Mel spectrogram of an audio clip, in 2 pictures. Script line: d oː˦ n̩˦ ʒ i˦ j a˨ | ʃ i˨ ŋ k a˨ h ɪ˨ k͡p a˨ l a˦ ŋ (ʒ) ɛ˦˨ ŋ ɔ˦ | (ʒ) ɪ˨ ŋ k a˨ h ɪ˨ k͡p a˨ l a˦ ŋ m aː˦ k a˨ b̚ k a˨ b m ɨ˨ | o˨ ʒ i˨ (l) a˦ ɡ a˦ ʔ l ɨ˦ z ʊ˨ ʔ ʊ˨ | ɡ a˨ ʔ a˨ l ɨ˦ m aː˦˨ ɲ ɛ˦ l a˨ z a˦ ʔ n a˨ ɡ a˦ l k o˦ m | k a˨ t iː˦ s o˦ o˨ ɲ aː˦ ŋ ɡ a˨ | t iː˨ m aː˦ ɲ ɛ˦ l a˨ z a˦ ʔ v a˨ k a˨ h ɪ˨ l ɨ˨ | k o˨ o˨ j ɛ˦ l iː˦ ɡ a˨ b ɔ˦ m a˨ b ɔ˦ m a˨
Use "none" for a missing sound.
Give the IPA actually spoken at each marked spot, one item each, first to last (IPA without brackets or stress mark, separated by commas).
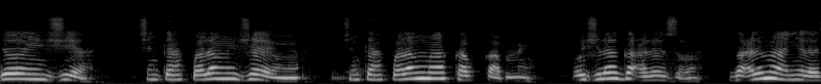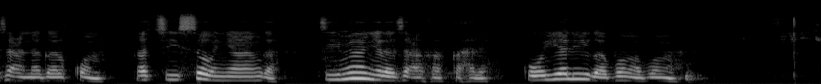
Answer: ʒ, ʃ, l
